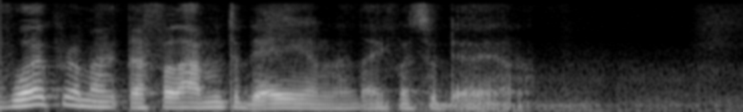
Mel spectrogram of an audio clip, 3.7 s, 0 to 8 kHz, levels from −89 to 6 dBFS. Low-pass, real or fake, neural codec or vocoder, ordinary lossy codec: 7.2 kHz; fake; codec, 16 kHz, 1.1 kbps, Voila-Tokenizer; none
